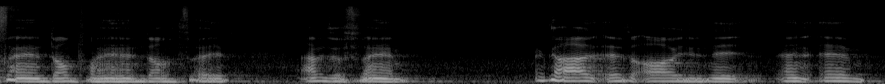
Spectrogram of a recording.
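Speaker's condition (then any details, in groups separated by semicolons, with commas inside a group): ALS; seen crawling on stage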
